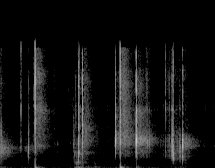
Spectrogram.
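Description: Small plastic toy surprise ball being worked open by fingers: a string of sharp plastic clicks and crackles, several a second, with short quiet gaps between.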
